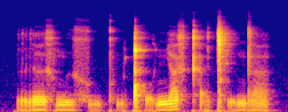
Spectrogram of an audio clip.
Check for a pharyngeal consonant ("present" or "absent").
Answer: absent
